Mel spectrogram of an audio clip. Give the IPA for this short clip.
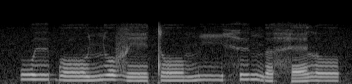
w ɨ˧ ɓ oː˨ ɲ o˦ v eː˨ t oː˧ m iː˦ h ɨ˦ ŋ ə˨ h ɛ˨˦ l o˦

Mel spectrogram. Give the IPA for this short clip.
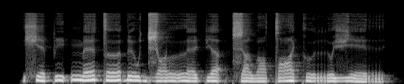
xʲ ɛ p i ʔ ŋ͡m ɛ t ɤ ɗ ɯ w d͡ʑ ɔ lː ɛ pʲ a ʔ t͡ɕ a w u tˤ ɛ k u r u vʲ e r

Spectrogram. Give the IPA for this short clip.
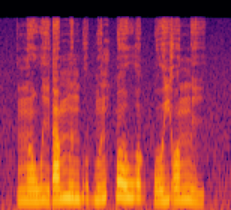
n ɔ̃˧ w i˧ ɾ a˦ m ĩ˧ b o˧ b ɛ̃˦ k͡p ɔ˦ w ɔ˦˨ k͡p o˧ j ɔ˧ n i˨

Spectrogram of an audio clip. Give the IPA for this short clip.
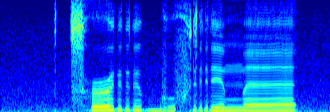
t͡sʰ ə˞ rʲ u b uː f rʲ ɛ m ɛː

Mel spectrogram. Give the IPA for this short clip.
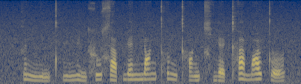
k ə˥˩ n m ḭ˨˩ n t̪ʰ y˧˥ n y̰˨˩ n ʂ u˥ s ä˧˥ p ɥ ɛ˥ n j ɑ˥ ŋ kʰ ɤ˥˩ ŋ kʰ ɑ˧˥ ŋ t͡ɕʰ j ɛ̰˨˩ kʰ ä˥˩ m ɑ˥ ʊ̯ t̪ ɤ̰˨˩˦

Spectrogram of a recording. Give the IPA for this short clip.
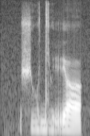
ʃ o̤ dʲ ṳ rʲ ʌ

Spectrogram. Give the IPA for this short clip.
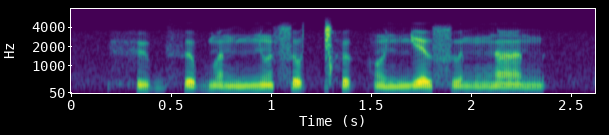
h ʉ b θ ɵ b ã n ɲ õ s o ǀʰ ɵ k ɔ̃ ɲ ɛ sʷ a n ŋ ã n

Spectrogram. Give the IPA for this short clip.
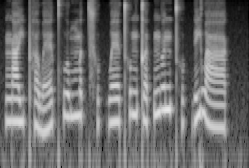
ŋ aː˧ j pʰ ɐ˨˩ w ɛː˨˥ kʷʰ ɐ˥ w m ɐ˥ t̚ t͡sʰ ʊ˨ k̚ w ɛː˧ t̪ʰ ʊ˥ ŋ t̪ ɐ˨˥ t̚ ŋ ɵ˥ n t̪ʰ ʊ˨ k̚ e˥ j w aː˨ k̚

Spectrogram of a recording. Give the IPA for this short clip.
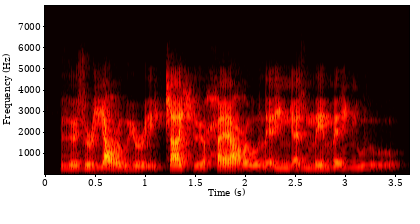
ð ø˨ z ɹ i˦ ʕ u˨ y̯ ɹ ḛ˨ c a˦ ç ø˨ ħ æ˦ ʕ o˨ l ɛ̰˦ i̯ ɲ æ̰˦ z m e˦ m ɛ˨ i̯ ɲ u˨ l o̰˨

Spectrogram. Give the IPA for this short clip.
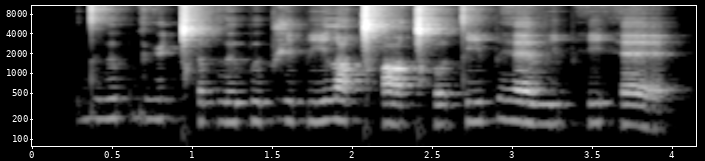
dʱ ɯ p ɡʱ y ǀʰ ə p ð ɯ p ɯ p ʒ i p i l ɑ ǀʰ ɑ ǀʰ o t i p ɦ ɛ v i p h i h ɛ

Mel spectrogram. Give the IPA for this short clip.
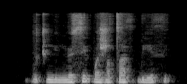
p u t͡ʃ ŋ i ŋ ʏ s i p ʌ ʒ ʏ tˤ i θ ɓ i θ

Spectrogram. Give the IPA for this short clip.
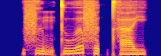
f ɨ̰˧˨ m t̪ u˨˦ ə̯ f ə˦˥ t̚ t̪ʰ a˧ j

